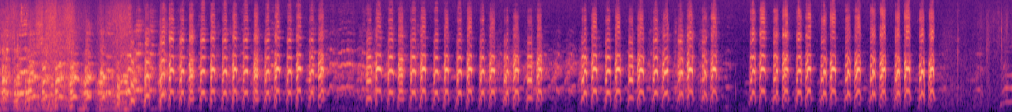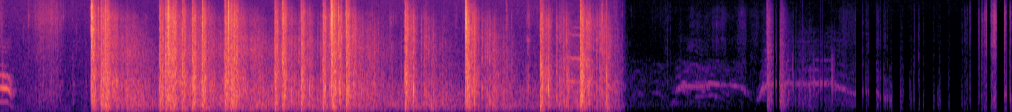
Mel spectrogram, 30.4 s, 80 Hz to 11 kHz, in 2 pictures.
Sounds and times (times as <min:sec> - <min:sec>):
Duck: 0:00.0 - 0:14.9.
